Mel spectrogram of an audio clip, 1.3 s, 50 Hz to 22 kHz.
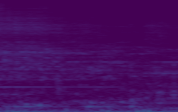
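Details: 2001 Toyota Noah, engine off, key ON: quiet, rapid light clicking over a low hum as the injectors fire nonstop; the oscilloscope shows signals on the ECM-to-injector-driver lines, and a bad engine control module is suspected.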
